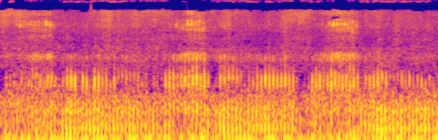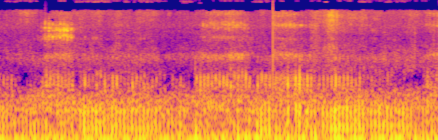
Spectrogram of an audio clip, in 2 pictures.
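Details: Domestic cat purring in the morning while waking its owner; a steady, deep, rumbling purr that pulses rapidly and continuously for the whole stretch, close to the recorder, with no other clear sounds.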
